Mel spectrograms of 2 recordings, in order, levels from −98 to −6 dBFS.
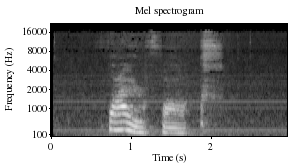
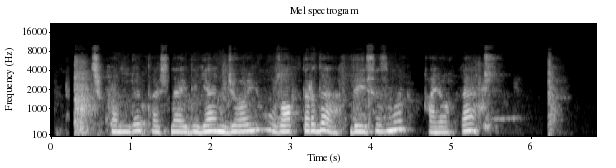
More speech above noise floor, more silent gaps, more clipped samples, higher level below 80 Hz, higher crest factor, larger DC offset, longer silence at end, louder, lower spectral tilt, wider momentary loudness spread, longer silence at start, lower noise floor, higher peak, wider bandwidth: second, 31 dB vs 39 dB; second, none vs 6.15-6.20 s; neither; about the same, -64 dBFS vs -66 dBFS; about the same, 18 dB vs 16 dB; neither; first, 0.85 s vs 0.5 s; second, -25 LUFS vs -22 LUFS; second, -5.5 dB/octave vs -7.5 dB/octave; about the same, 13 LU vs 14 LU; first, 0.75 s vs 0.3 s; second, -55 dBFS vs -59 dBFS; second, -10 dBFS vs -6 dBFS; first, 16.5 kHz vs 7.2 kHz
